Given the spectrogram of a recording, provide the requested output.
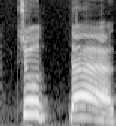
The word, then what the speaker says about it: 쫓다: 치읓으로 썼어요. 쫓다. 그러나 발음할 땐 대표음 디귿으로 발음이 됩니다.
